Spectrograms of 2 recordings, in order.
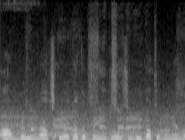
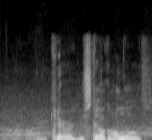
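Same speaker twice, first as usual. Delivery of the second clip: high taunt; 8 semitones higher, 5 dB louder than usual. Acted. Taunting after timeout.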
